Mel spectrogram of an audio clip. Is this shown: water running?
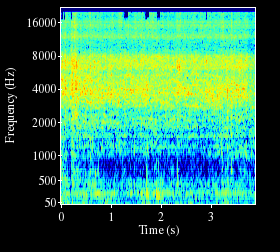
yes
